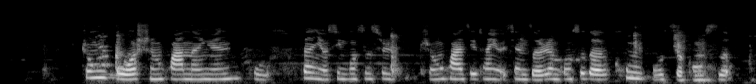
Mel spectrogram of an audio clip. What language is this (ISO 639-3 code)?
zho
